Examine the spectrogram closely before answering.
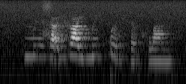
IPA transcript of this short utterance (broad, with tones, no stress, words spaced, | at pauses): mi˧za̰˧˥jva˧j mi˦˥t̚ɓə̤˨˩j hḛ˧˨mhwa̤˨˩n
